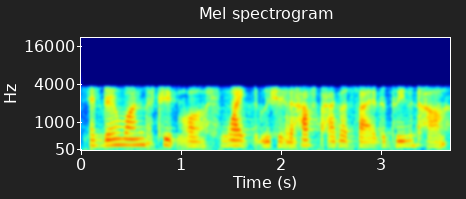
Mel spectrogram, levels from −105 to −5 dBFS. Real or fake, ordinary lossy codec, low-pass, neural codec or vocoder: fake; none; 3.6 kHz; codec, 16 kHz, 1 kbps, FunCodec, trained on Chinese and English, 50 frames a second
